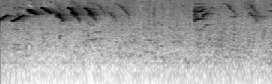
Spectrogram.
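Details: Fibra-style Tui Tui Zel Zel song of a double-collared seedeater, used for teaching young birds. Loud rising and falling high whistles open quickly, then softer repeated slurred notes follow after a short pause.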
